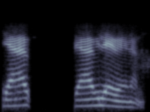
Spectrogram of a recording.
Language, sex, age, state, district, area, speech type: Malayalam, female, 45-60, Kerala, Pathanamthitta, rural, conversation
